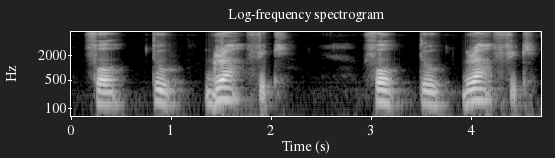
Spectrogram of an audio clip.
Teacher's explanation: the primary stress is on gra, because that's the loudest when you pronounce the word photographic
